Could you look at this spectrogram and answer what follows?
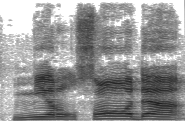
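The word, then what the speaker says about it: مرصادا: Jadi tebal mirs bukan mir bukan mir tapi mirsoda. Tebal pengucapannya.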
